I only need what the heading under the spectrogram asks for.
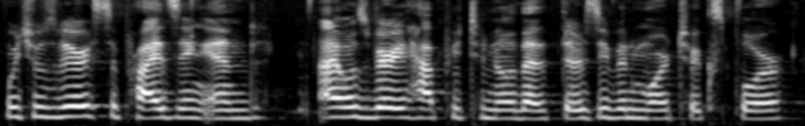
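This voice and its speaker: A woman's voice: medium pitch, level tone, fast, a little mellow. A teenage girl of Croatian and Italian background giving an earnest interview answer, with hesitant fillers. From Croatia and Italy. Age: teens.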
